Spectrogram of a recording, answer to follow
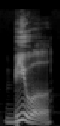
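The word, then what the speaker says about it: boulle: a little bit better because it's a french word uh but that's okay it is bool or buell b-o-u-l-l-e or just b-u-h-l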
